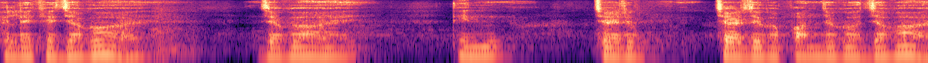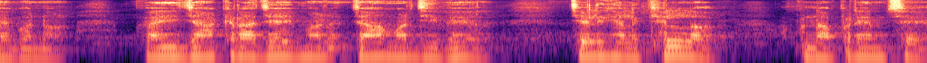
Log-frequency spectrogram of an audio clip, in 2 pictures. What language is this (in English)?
Maithili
